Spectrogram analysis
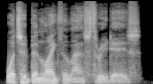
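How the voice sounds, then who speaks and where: Stoic armored supersoldier played by a man, extremely low and husky, terse, dutiful, for audiobook dialogue. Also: sing-song, normal speed, darkish tone, no room sound, clean studio sound, heavily acted. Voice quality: gravelly. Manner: terse, restrained.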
